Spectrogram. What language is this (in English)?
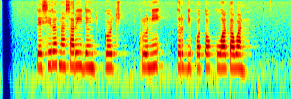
Sundanese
